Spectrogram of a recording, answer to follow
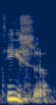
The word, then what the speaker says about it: TISA: So now we're going to, I originally pronounced this Tissa, but I've been instructed it's like Lisa, it's Tisa. So hopefully I can say this right.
